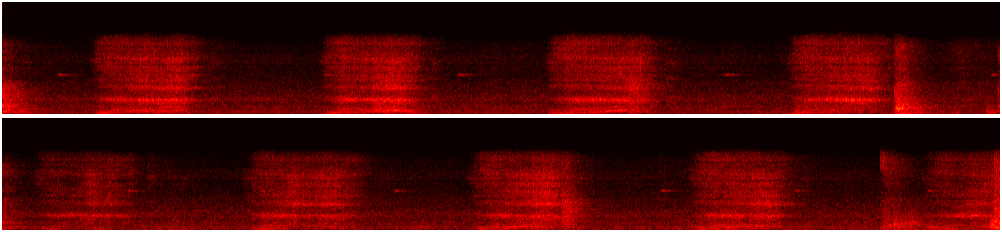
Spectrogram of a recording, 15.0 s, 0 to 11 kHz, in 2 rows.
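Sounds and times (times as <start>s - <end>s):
man snoring: 0.7s - 1.6s, 2.4s - 3.2s, 4.1s - 5.0s, 5.9s - 6.7s, 7.8s - 8.5s, 9.3s - 10.2s, 11.0s - 11.9s, 12.6s - 13.5s, 14.4s - 14.9s.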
